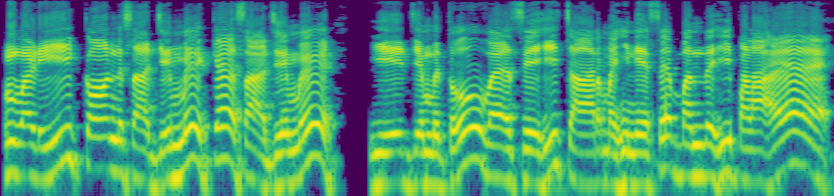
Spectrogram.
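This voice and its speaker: Cartoon workman, played by a man: dismissive, amused, incredulous, slow drawling delivery. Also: on the high side, animated, pushed and bright, full character voice. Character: amused, dismissive male demolition worker. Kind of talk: Hindi horror cartoon dubbing.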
